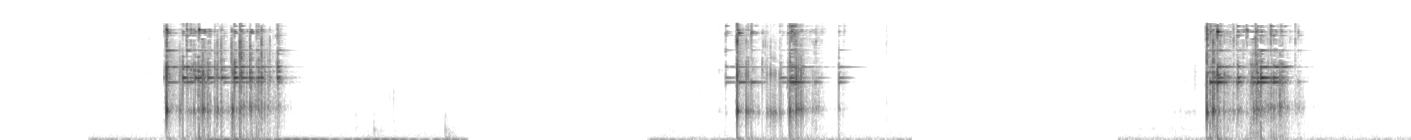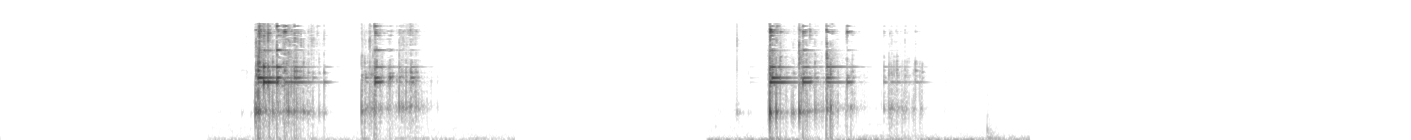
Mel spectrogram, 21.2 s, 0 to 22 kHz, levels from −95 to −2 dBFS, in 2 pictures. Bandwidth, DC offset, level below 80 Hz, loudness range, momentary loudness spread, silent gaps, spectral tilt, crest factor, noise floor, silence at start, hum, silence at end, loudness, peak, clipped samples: 11.5 kHz; under 0.1%; -74 dBFS; 10 LU; 17 LU; 3.51-4.85 s, 6.83-8.38 s, 10.58-12.14 s, 14.44-15.88 s; 3 dB/octave; 34 dB; -82 dBFS; 1.25 s; none; 4.2 s; -30 LUFS; -6 dBFS; under 0.1%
